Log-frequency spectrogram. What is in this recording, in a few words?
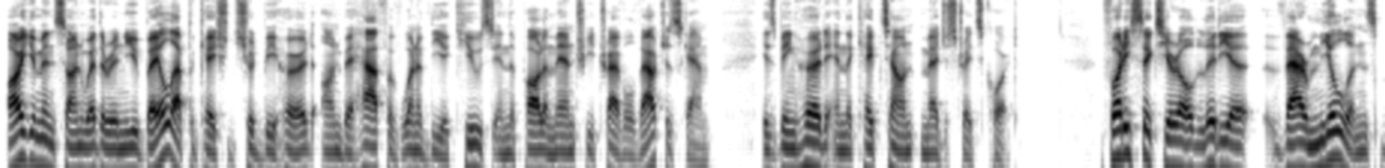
accent american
